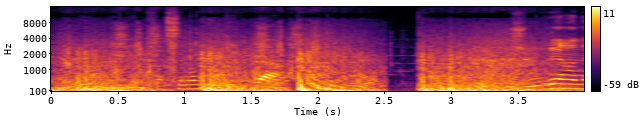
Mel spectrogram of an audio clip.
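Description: A fireball explodes with a loud blast.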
